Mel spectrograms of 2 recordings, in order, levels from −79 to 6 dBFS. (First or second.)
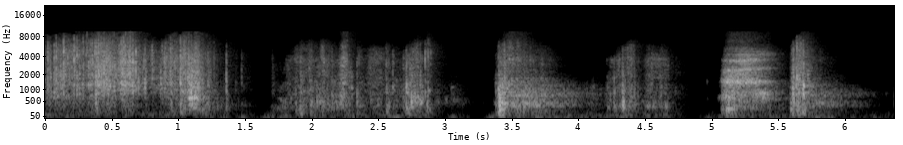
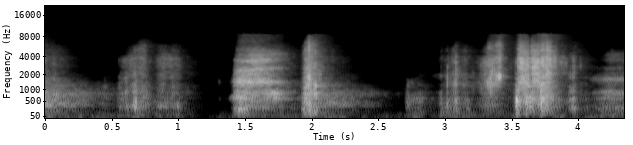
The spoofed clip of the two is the second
